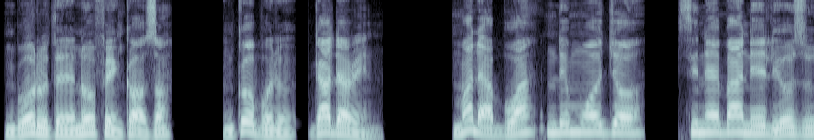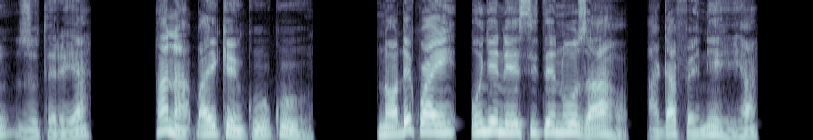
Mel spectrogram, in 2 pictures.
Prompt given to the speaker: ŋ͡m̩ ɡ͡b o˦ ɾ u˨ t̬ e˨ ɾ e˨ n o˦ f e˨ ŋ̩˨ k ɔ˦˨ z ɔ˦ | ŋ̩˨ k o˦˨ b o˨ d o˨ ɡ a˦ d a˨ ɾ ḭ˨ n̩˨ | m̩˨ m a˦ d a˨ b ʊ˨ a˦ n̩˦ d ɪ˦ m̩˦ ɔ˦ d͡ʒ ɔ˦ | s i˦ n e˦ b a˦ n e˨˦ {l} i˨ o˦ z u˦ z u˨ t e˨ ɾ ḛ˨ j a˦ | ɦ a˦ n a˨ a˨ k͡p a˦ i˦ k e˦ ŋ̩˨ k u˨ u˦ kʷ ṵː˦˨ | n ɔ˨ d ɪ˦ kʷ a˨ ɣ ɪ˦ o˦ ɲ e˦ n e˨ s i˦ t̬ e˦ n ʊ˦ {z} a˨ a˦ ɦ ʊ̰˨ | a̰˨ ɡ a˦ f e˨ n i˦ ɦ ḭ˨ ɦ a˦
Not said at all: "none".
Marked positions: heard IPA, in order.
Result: l, z

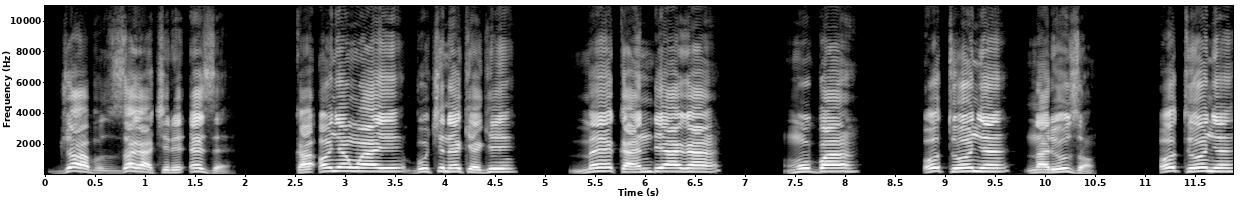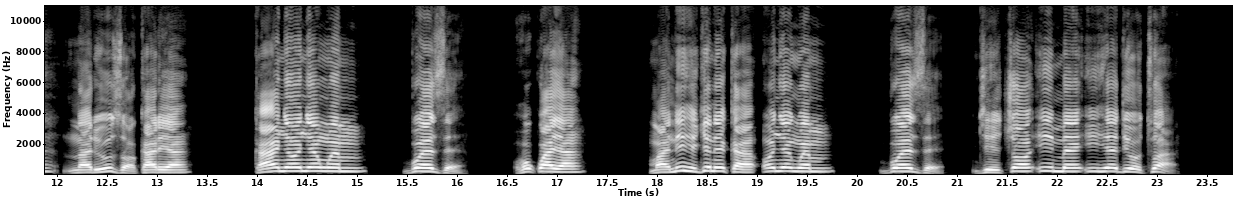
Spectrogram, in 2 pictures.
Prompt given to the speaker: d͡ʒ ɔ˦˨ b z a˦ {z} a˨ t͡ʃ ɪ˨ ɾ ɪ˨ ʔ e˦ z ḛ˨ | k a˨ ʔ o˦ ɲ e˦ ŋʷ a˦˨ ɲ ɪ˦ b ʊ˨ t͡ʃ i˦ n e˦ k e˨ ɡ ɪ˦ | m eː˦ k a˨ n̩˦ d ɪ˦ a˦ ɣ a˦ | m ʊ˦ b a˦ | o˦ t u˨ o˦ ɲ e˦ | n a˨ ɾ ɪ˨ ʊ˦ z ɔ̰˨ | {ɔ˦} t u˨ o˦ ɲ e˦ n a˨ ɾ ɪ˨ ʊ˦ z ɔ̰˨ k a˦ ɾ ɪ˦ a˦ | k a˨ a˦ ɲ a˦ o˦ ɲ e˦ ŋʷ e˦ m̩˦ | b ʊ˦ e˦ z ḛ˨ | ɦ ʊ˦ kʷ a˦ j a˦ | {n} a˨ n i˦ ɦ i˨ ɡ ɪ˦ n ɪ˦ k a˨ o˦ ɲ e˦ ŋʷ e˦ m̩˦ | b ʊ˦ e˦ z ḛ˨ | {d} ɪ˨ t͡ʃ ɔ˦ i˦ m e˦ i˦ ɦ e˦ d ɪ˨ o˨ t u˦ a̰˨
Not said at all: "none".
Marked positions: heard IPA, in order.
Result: ɣ, o˦, m, d͡ʒ

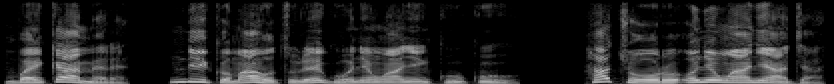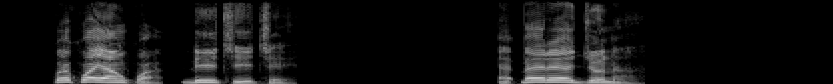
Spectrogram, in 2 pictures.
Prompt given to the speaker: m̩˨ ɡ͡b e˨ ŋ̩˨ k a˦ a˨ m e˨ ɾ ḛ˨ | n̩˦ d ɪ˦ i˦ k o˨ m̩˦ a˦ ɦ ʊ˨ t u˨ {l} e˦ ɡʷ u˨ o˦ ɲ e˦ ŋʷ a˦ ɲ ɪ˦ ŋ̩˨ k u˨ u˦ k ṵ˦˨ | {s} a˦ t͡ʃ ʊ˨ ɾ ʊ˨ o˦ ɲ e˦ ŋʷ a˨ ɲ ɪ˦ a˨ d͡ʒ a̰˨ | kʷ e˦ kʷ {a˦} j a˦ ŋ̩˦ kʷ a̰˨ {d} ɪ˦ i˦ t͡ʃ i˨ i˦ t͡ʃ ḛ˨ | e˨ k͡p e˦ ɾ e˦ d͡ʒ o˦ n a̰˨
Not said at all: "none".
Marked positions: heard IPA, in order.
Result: ɾ, h, a˦, d

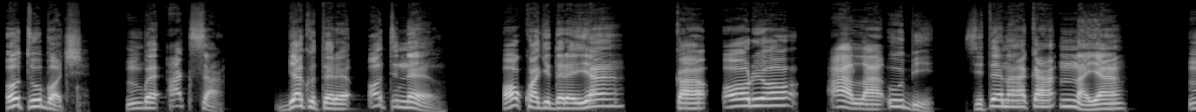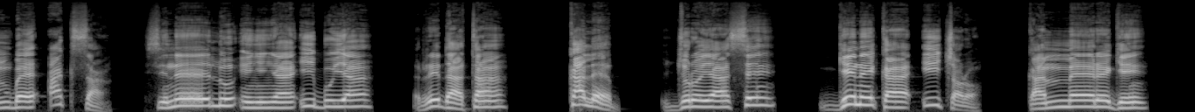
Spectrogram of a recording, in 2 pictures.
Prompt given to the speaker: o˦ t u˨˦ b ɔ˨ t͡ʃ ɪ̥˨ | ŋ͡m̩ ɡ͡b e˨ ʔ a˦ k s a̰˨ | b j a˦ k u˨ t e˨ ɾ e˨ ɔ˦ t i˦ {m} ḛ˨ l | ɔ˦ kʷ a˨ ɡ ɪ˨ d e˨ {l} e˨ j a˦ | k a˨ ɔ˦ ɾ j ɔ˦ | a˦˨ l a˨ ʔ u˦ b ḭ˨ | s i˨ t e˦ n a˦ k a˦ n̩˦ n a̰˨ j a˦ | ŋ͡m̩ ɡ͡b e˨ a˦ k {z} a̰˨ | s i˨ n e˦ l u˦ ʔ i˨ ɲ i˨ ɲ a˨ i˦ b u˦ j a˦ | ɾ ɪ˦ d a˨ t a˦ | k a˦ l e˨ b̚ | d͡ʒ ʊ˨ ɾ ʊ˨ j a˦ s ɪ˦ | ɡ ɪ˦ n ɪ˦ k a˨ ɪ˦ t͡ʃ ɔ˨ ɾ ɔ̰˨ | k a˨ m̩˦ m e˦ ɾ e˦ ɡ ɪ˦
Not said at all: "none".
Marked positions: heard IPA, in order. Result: n, ɾ, s

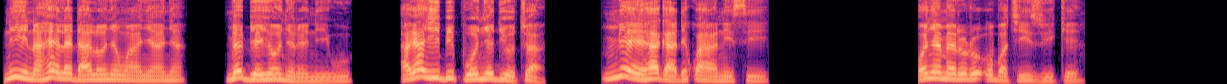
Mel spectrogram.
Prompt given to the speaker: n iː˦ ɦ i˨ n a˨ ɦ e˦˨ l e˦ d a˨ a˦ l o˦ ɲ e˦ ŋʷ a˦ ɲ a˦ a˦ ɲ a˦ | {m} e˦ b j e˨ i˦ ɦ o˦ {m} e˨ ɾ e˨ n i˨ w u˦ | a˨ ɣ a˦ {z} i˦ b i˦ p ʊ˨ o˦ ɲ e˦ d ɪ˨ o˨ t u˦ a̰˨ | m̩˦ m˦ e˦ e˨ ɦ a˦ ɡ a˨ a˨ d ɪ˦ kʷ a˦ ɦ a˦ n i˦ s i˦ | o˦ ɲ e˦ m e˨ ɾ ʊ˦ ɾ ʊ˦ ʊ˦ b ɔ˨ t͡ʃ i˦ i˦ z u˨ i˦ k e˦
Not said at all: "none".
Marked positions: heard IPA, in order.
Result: m, ɲ, ɣ

